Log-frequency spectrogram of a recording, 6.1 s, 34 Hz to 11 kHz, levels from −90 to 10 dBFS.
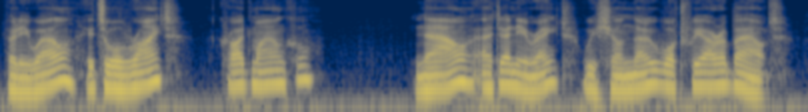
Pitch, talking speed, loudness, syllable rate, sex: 135 Hz, 190 wpm, -16 LUFS, 4.9 syllables/s, male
